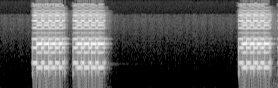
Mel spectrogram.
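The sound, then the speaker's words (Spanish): A telephone bell rings in short bright bursts: two rings back to back, a pause of over a second, then a third ring. Each ring is loud, clear and alone, with no talk over it. “Tenemos otra llamada.”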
